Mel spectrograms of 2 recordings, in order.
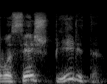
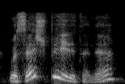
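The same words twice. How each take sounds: First: Doubtful, reproachful asking; disapproving question. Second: Warm, impressed asking; admiring question. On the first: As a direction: ask it as if shocked by bad conduct. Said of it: "É a mesma pergunta". (pergunta desconfiada, em tom de reprovação) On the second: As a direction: ask it as praise for a good example. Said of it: "a mesma pergunta com entonações diferentes". (pergunta admirada, em tom de elogio) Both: Shown as a demonstration.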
